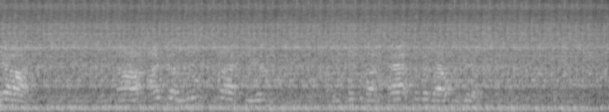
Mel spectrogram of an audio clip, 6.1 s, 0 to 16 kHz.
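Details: 1968 Triumph T100 twin with a new battery, with throttle cable slack adjusted: steady, even idle with a soft regular beat and no misses or hunting. Timing is spot on, mixture and idle good.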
